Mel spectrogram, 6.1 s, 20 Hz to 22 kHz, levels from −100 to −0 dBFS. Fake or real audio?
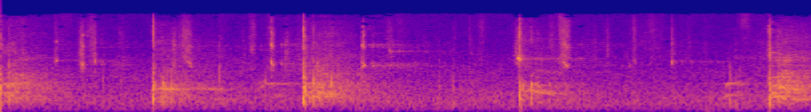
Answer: real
